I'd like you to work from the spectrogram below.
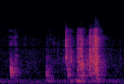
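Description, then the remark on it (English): A door opens and closes: two short wooden knocks, then a quick run of rattling clunks as it swings and shuts, with no voices. “Then he went to the door.”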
